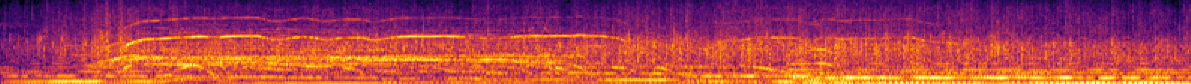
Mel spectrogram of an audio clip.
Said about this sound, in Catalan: Aquest aplaudiment és per tots vosaltres.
